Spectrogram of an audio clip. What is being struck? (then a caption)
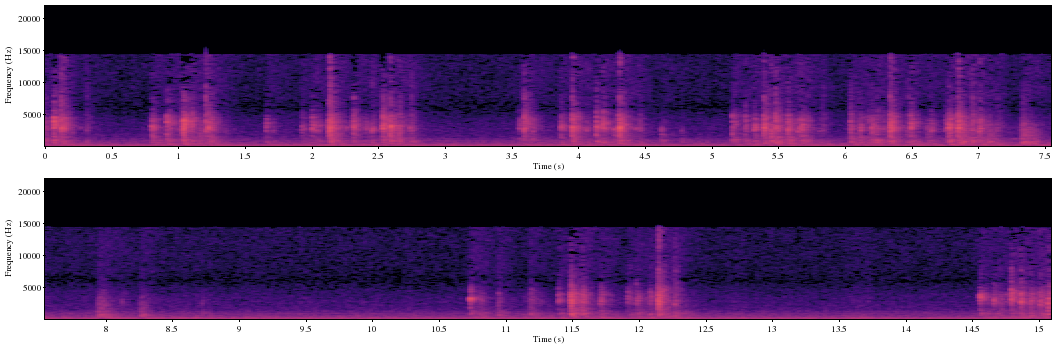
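Plastic computer keyboard. Fingertips type at a slow pace on a dark plastic desktop keyboard resting on a wooden desk. Quiet, bright clicky keystrokes come in short bursts, with a longer pause in the middle, over a faint steady low hum. Each tap is crisp and dies away almost instantly.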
